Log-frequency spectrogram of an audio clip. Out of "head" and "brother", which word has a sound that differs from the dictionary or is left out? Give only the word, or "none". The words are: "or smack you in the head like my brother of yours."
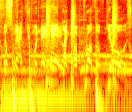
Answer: none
